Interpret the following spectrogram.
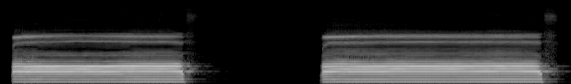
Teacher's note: জিহ্বার গোড়া তার বরাবর উপরের তালুর সঙ্গে লাগিয়ে উচ্চারিত হয় কফ।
